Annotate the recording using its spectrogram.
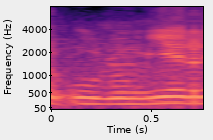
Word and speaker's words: ارومیه: به عنوان مثال، مثلا یه جغرافیدانی در قرن پنجم میزیسته به نام استخری، این کتابی داره به نام مسالک و ممالک، در اونجا شهر ارومیه رو که خودش دیده به صورت الف ر و میه، یعنی ارومیه به این صورت تلفظ میشه.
